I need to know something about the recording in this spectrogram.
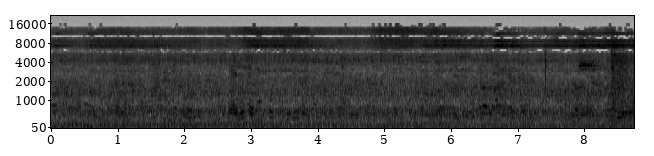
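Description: A steady low rumble with faint, indistinct voices over it.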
